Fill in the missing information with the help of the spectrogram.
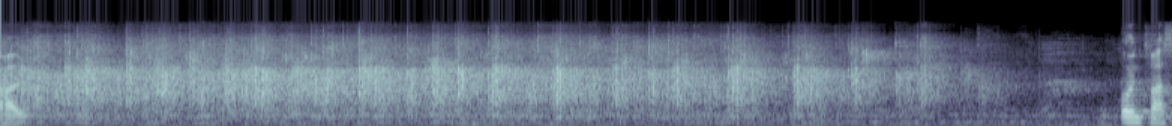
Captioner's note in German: Beifall bei der FDP, der SPD und bei Abgeordneten der LINKEN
